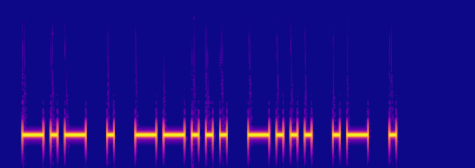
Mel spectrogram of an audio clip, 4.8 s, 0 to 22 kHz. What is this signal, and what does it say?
Morse code, heard as a keyed tone, about 17 wpm, 700 Hz. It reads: KE7BAE
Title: USA Callsign DE Callsign 17wpm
